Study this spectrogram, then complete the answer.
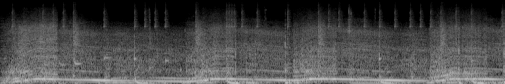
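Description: A Toyota Altezza RS200 rally build with a single turbo in Forza Horizon 6 roars loudly at high revs, its pitch climbing and dropping with each quick gear shift, roughly once a second.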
